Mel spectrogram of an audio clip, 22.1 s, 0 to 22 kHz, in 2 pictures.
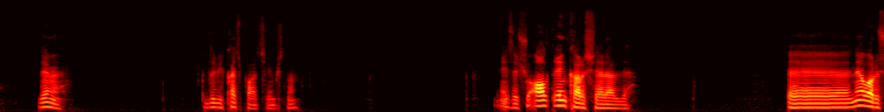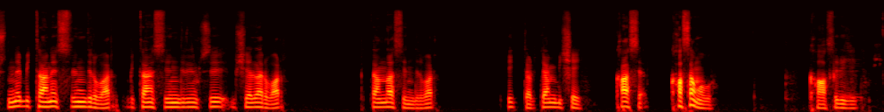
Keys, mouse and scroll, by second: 0.4 Tab, 0.7 a, 1.0-3.5 middle drag, 3.5 p, 3.6 Tab, 3.8 click, 4.3 g, 4.8 click, 4.9 g, 6.2 /, 6.4 /, 6.8-16.9 middle drag, 16.9 scroll down 3, 17.1 middle click, 18.1 scroll up 1, 18.2-22.1 middle drag.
